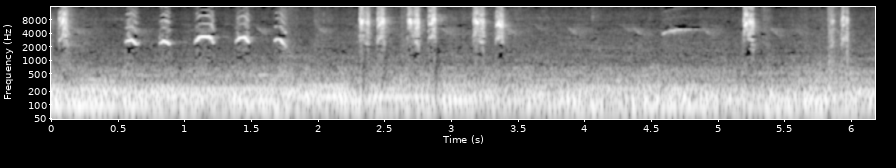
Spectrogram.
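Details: Vigorous sunbird song full of fill-in phrases for prompting other birds: a few quick downslurred whistles, then scattered high sharp chips and a brief rising note, with low background hum.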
